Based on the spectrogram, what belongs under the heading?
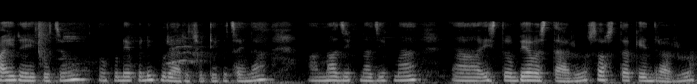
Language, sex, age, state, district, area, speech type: Nepali, female, 45-60, West Bengal, Darjeeling, rural, spontaneous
